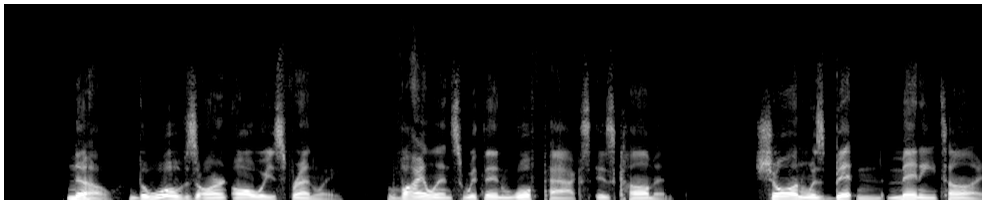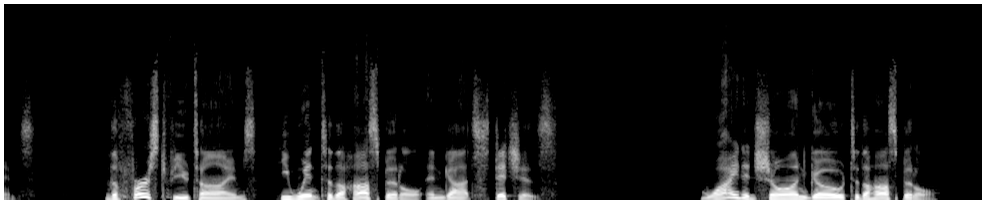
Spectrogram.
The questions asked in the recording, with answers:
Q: Why did Sean go to the hospital?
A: Sean went to the hospital to get stitches.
